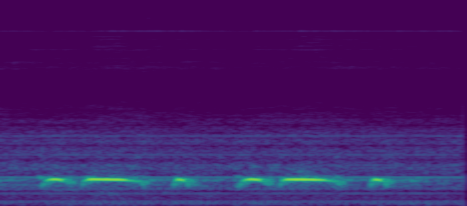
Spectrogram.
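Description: A dove gives soft, low, hollow coos in a three-part phrase: a short coo, a long drawn-out coo, then a short one. The phrase comes twice, with little else heard.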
